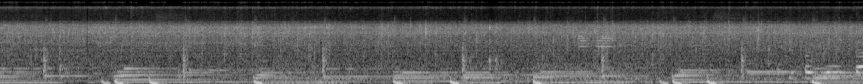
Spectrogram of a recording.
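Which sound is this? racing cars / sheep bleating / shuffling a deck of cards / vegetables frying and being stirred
vegetables frying and being stirred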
